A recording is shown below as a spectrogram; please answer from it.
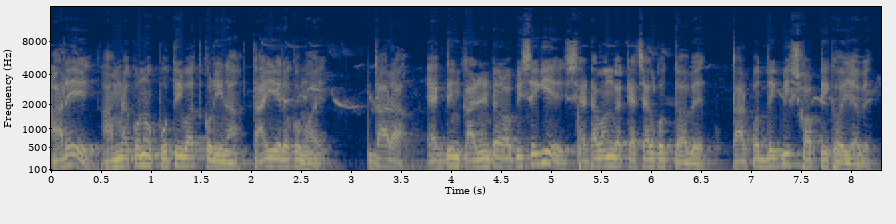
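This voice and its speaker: A man's voice: mid-range voice, fast, close to an everyday voice. A man voicing a cocky, irritable young slacker in a comedy cartoon, with brash slangy retorts. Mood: griping.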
